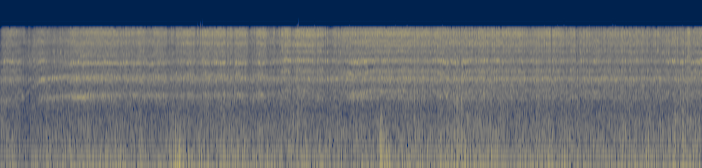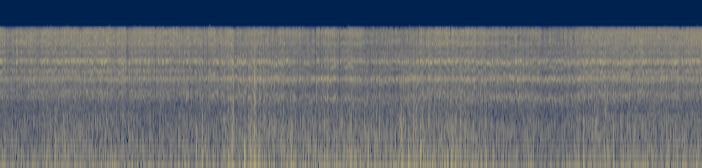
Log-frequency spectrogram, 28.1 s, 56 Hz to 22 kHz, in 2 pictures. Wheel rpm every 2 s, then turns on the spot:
170, 200, 210, 230, 230, 230, 230, 230, 230, 190, 170, 190, 180, 220.
none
